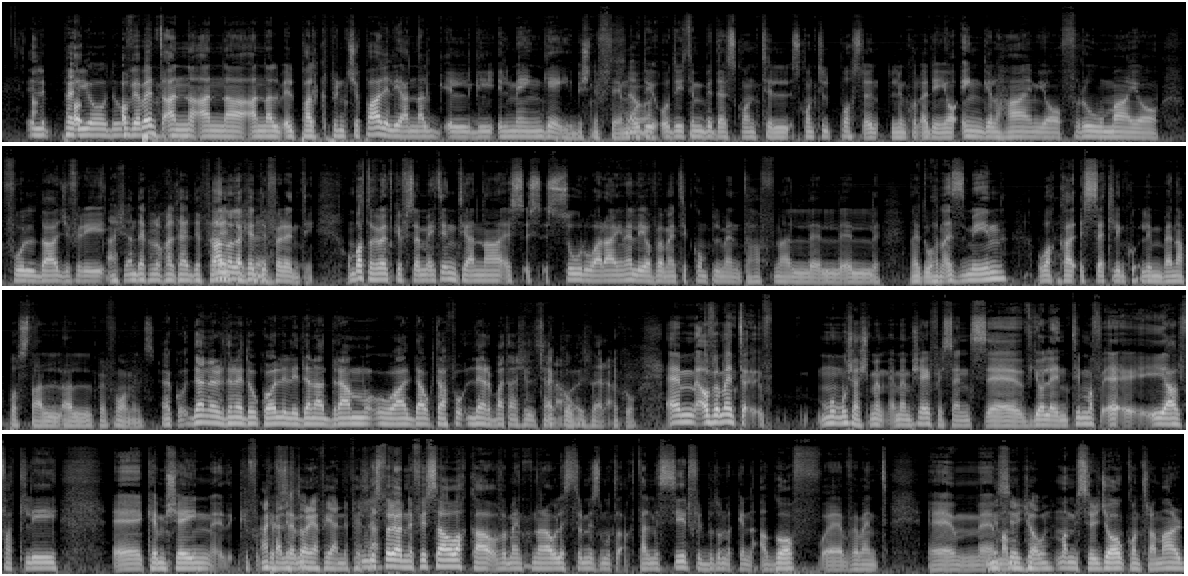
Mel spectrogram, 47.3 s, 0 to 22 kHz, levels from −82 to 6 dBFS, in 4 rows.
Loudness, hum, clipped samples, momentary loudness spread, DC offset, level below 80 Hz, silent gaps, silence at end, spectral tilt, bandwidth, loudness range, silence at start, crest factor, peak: -23 LUFS; none; under 0.1%; 12 LU; under 0.1%; -50 dBFS; none; 0 s; -5.5 dB/octave; 19 kHz; 7 LU; 0.25 s; 22 dB; -2 dBFS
